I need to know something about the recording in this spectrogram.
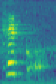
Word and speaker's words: Pickle: pickle actually his name was dr. pickle with the accent on the second syllable Nicole but that wasn't why everyone called him dr.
